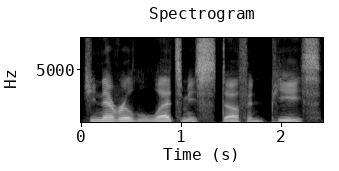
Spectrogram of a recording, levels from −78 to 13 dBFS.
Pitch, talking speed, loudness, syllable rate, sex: 135 Hz, 175 wpm, -16 LUFS, 3.9 syllables/s, male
